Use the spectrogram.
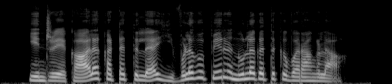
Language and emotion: Tamil, surprised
